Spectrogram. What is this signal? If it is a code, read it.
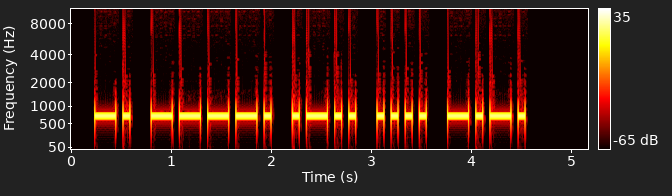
Morse code, heard as a keyed tone, about 17 wpm, 700 Hz. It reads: N9LHC
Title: USA Call Signs - 3x Character Spacing - 17wpm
